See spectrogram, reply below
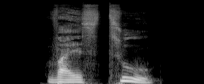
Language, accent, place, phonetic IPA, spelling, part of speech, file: German, Germany, Berlin, [ˌvaɪ̯s ˈt͡suː], weis zu, verb, De-weis zu.ogg
- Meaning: singular imperative of zuweisen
